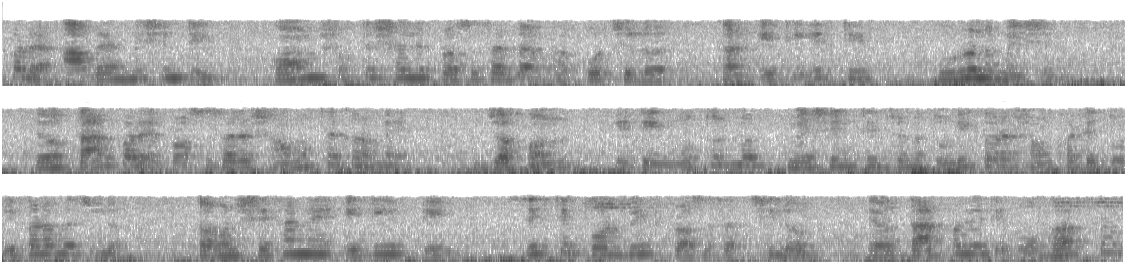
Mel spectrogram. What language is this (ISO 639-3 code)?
ben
